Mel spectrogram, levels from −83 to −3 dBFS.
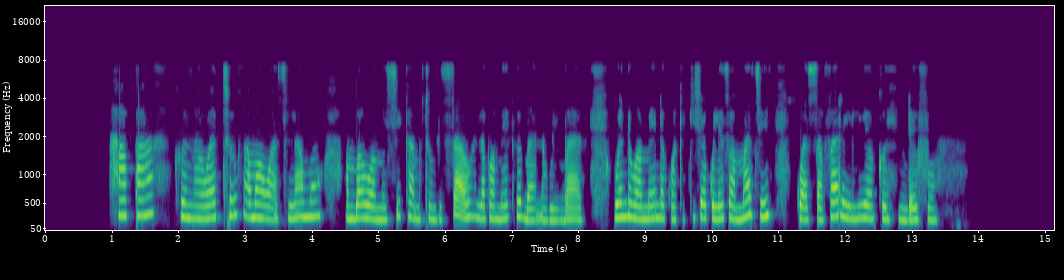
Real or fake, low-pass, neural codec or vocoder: real; 7.2 kHz; none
